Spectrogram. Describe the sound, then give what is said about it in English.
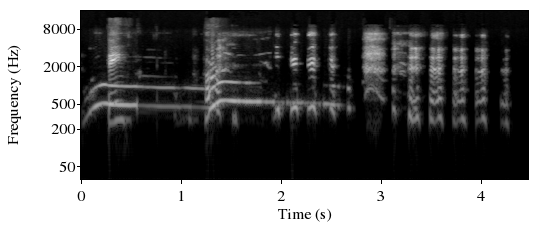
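Two long, rising howls from dogs held on a steady pitch, followed by a quick run of short yipping barks, fairly loud with brief gaps between them. “I have to be careful. I'll get the dogs going.”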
